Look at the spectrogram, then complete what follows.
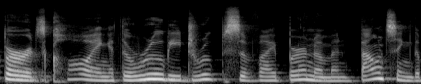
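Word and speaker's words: drupe: think about writing and the word droop which is in the first line is spelled d r u p it's not the verb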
